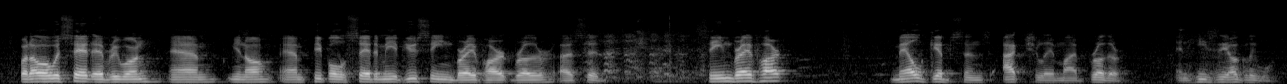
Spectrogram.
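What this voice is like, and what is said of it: Speaks with a noticeable accent. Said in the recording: “You love the accent, don't you?”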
